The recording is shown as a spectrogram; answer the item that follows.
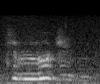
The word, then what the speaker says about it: Temujin: 7 or 8 takes just to try to pronounce them. It's crazy. That's not his name, Dave. His name is Temujin.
